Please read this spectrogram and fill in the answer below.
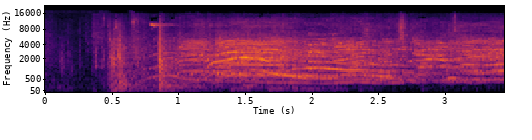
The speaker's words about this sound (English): Well, I opened the door, and pouring out of the schoolrooms were dozens of energetic, active youngsters. Much like youngsters I'd seen in other schools, only most of these wore the clothes of the poor, oversized caps, cut-down adult pants.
